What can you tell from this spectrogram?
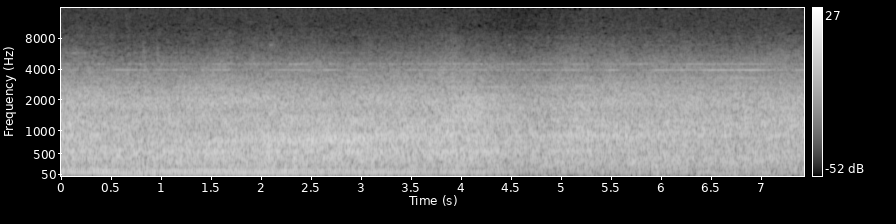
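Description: Airbus A320-200 jet engines running as the airliner moves along the runway: a steady rush of engine noise with a thin high whine, and a low hum underneath that fades out about four seconds in.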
